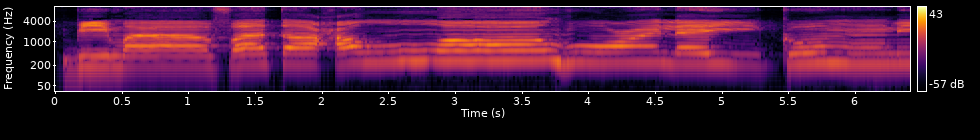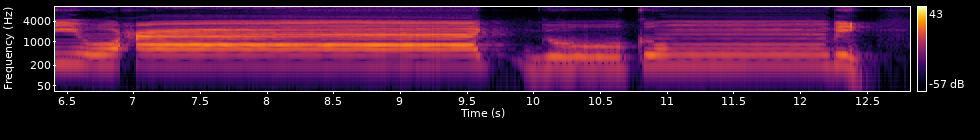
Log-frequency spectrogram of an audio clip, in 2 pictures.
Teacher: mim mati bertemu dengan lam, jelas terang karena izhar safawi, ini hukum mim sukun ya, atau mim mati.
